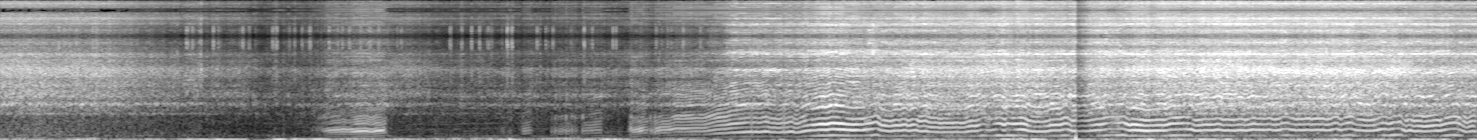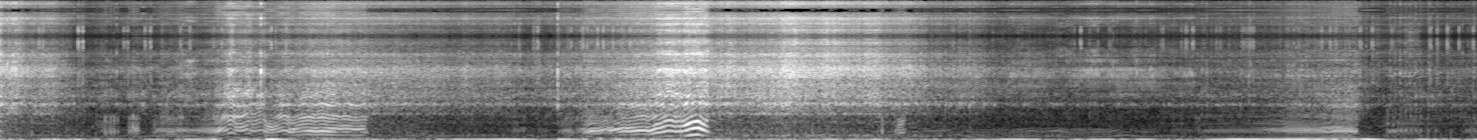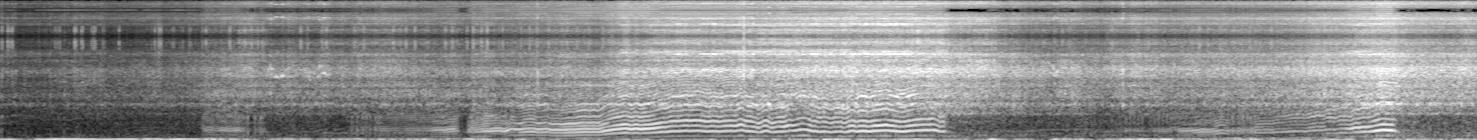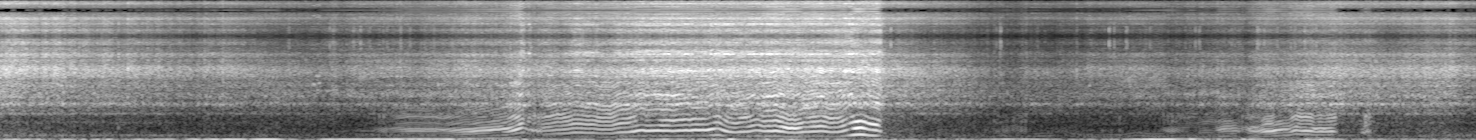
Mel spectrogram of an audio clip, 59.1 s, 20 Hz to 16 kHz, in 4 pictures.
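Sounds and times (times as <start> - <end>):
dirt bike engine revving: 0.0 - 54.6, 55.2 - 59.0.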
